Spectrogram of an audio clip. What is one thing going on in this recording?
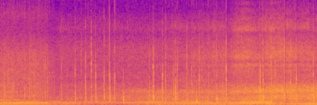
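A car's exhaust pops and crackles as it approaches.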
